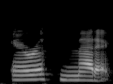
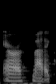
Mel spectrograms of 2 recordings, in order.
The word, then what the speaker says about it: arithmetic: the same then we know that it's an arithmetic sequence now you've seen this word before but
